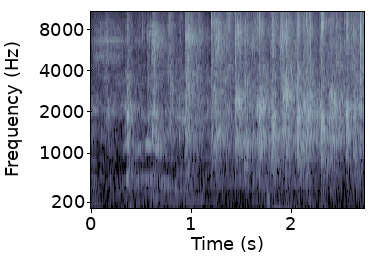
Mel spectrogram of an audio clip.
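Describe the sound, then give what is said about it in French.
A church audience applauds with steady, dense clapping that holds at an even level throughout, with a few voices and murmurs mixed into the crowd noise. “Merci d'applaudir. Vous pouvez vous applaudir de ce que vous applaudissez.”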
